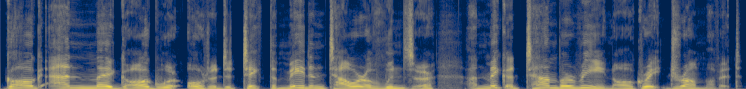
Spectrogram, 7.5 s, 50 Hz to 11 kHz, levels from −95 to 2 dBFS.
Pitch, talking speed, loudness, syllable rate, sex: 170 Hz, 170 wpm, -18 LUFS, 4.6 syllables/s, male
